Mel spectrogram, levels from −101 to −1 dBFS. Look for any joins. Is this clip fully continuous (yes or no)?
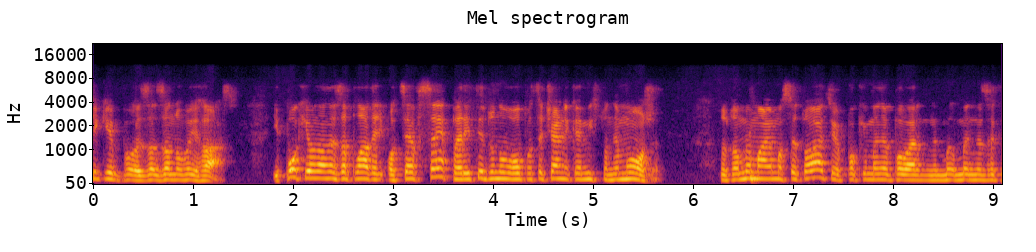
yes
